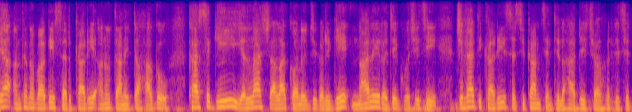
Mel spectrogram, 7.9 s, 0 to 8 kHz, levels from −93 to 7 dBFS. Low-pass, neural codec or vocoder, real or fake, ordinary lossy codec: 7.2 kHz; codec, 16 kHz, 1.1 kbps, Voila-Tokenizer; fake; Opus, 64 kbps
